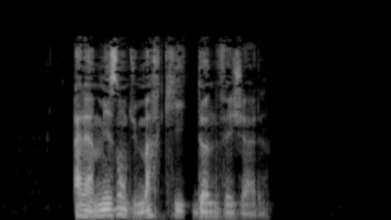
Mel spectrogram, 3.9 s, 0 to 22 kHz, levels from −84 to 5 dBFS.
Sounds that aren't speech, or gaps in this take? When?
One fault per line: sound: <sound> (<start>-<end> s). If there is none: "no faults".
no faults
